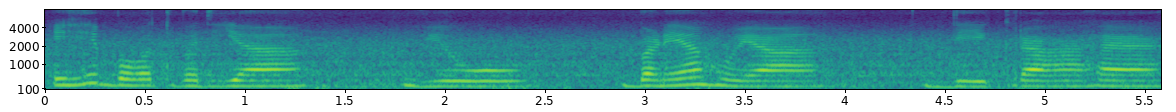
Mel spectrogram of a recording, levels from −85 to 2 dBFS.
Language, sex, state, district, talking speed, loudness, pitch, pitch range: Punjabi, male, Punjab, Kapurthala, 95 wpm, -17 LUFS, 205 Hz, 195-225 Hz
